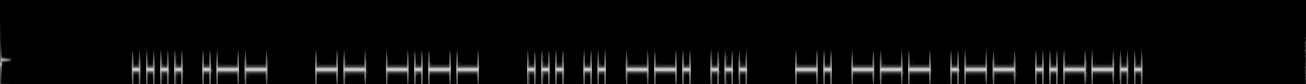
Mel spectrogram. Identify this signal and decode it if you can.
Morse code, heard as a keyed tone, about 17 wpm, 700 Hz. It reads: HW MY SIGS NOW?
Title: Common QSO Phrases 17wpm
